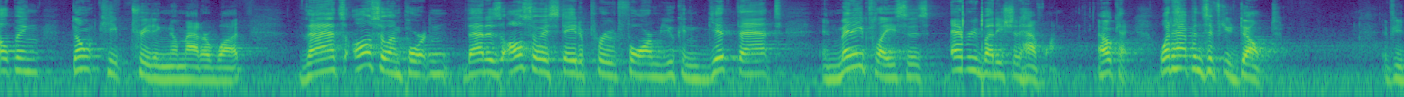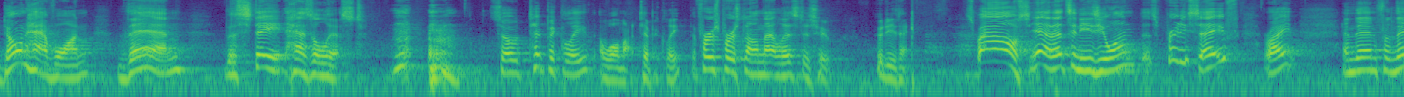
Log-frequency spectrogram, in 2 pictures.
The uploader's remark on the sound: Today's podcast is a session recorded from our Alzheimer's and Dementia seminar held here at McGregor Baptist Church on February 19th, 2022.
